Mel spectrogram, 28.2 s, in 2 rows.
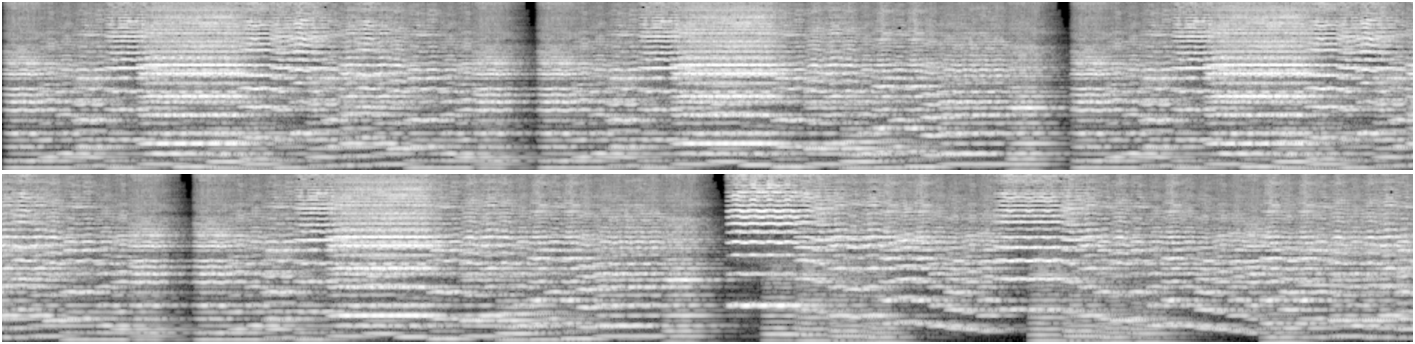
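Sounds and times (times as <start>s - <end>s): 
violin and cello duet: 0.0s - 28.2s.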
